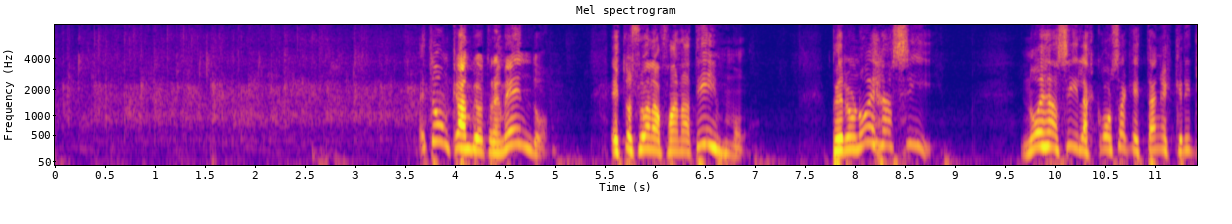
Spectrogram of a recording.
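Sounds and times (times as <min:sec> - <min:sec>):
crowd applause: 0:00.0 - 0:04.2
speech: 0:03.6 - 0:05.0, 0:05.6 - 0:07.0, 0:07.8 - 0:08.8, 0:09.6 - 0:11.4.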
